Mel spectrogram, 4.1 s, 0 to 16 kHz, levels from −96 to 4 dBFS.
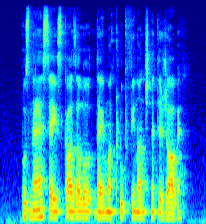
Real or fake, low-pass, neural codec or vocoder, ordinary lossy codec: fake; 14.4 kHz; vocoder, 44.1 kHz, 128 mel bands every 256 samples, BigVGAN v2; none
